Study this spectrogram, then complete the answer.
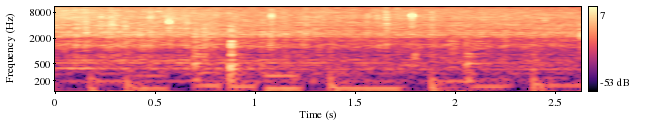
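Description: Garlic frying in about 1.5 tablespoons of hot oil in a small ladle (dabu) for Guyanese dhal, a steady close crackling sizzle with soft stirring clicks and low hum, no talking.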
